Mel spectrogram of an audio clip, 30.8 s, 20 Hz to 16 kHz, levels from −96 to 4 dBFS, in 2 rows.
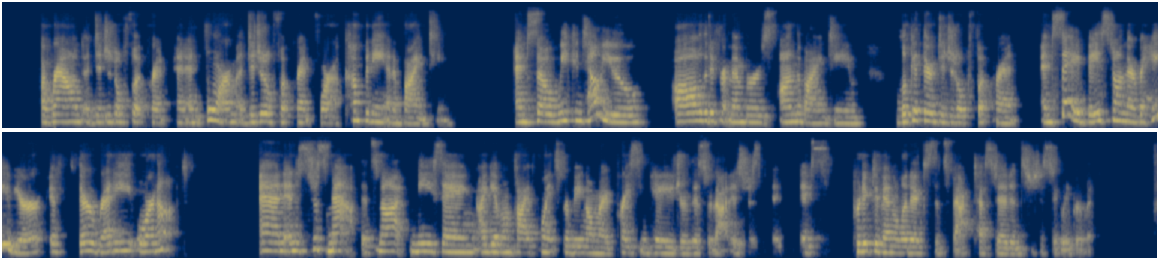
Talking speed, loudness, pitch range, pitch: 160 wpm, -24 LUFS, 195-235 Hz, 210 Hz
